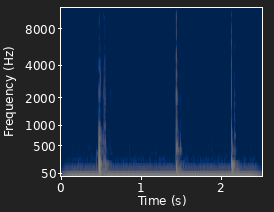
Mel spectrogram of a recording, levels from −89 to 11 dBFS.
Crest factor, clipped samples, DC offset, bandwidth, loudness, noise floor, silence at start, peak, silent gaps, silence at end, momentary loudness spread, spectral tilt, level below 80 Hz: 30 dB; under 0.1%; 0.5%; 11 kHz; -50 LUFS; -70 dBFS; 0 s; -20 dBFS; none; 0 s; 12 LU; -7 dB/octave; -58 dBFS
